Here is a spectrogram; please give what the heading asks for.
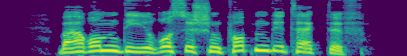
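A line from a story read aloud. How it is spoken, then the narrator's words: Woman calling out. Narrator (German): Eine ... Frau ... rief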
